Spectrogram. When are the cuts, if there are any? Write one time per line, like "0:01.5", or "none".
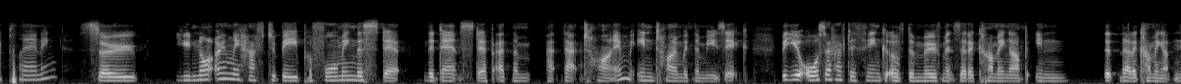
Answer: none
